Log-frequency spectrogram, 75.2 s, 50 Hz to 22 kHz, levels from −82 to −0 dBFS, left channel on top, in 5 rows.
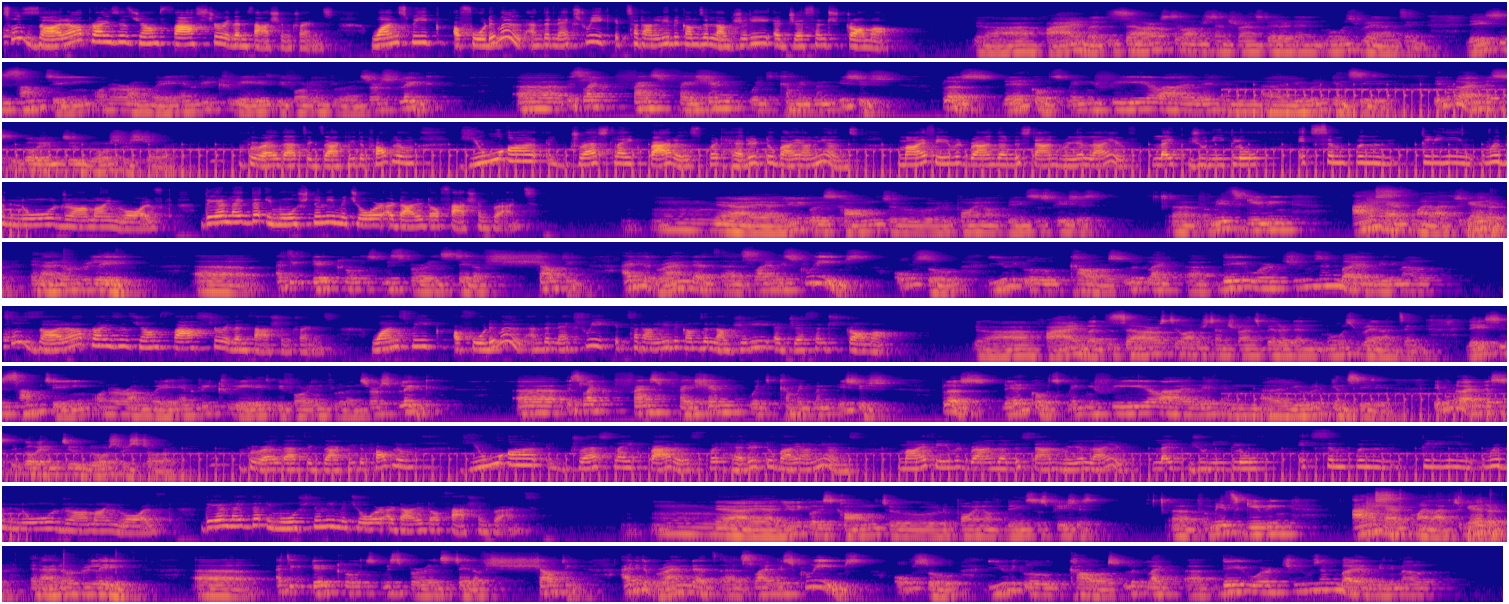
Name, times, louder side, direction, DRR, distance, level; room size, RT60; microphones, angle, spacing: voice 1, 0.0-8.9 32.5-38.6 39.1-42.7 43.1-44.0 44.3-50.3, left 4 dB, 75° left, 12 dB, 0.7 m, -28 dB
voice 2, 9.7-19.2 20.1-23.9 24.4-31.8 32.2-32.3 51.6-56.1 56.8-58.3 58.6-60.2 60.5-61.4 62.1-68.8 69.1-74.4, right 1 dB, 70° right, -1 dB, 3.2 m, -34 dB
sound 1, 27.2-45.4, left 4 dB, 30° left, 0.3 m, -41 dB
sound 2, 58.8-60.4 60.8-61.4 63.0-63.1, right 5 dB, 45° right, 1.1 m, -37 dB
10.0 x 7.3 x 6.5 m, 0.69 s
head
